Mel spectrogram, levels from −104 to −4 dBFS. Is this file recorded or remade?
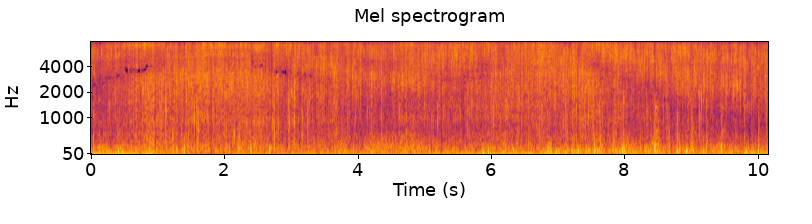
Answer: recorded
